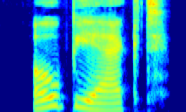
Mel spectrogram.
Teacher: Stress on the first syllable, noun, a thing,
